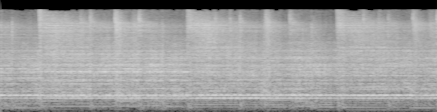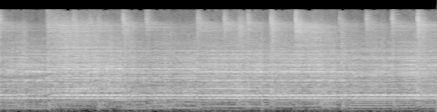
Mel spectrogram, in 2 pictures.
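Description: Live rock band playing an instrumental passage: drum kit with cymbals and snare, electric bass, electric guitar and keyboard, over a sustained held note at a steady loudness.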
